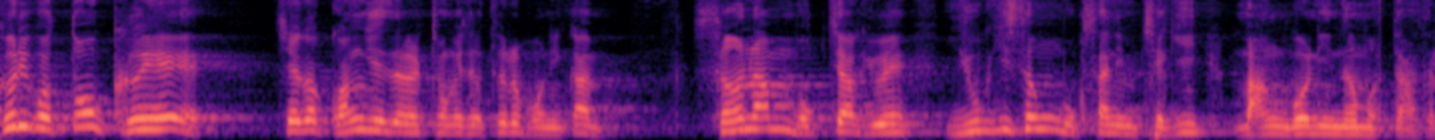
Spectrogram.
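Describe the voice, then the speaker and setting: A man in a Gyeongsang accent speaks at a moderate pace with an animated tone and very wide pitch swings. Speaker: guest preacher. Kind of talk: sermon. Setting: church.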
